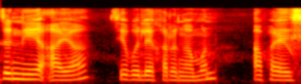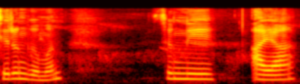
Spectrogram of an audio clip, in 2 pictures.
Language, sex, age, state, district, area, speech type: Bodo, female, 60+, Assam, Udalguri, urban, spontaneous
